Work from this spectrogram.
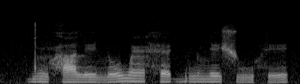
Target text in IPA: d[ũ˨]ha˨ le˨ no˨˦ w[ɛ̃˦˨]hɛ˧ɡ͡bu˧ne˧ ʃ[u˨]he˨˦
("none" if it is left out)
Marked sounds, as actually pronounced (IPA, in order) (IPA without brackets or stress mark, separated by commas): ũ˨, ɛ̃˦˨, u˨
